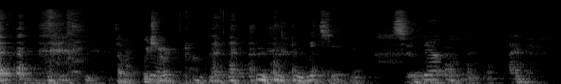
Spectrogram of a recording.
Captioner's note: people laughing; laughs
